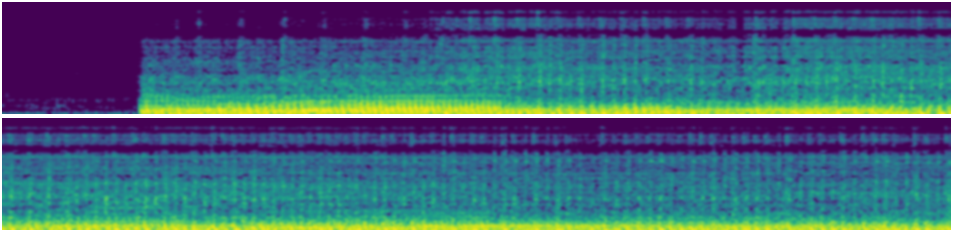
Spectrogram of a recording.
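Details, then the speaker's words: Motorcycle just started after work: an uneven single-cylinder idle that stumbles intermittently. It also stutters when overtaking, and switching the headlight sometimes cures it. The owner is replacing the battery. "Tapi anehnya kenapa itu penyakitnya kadang-kadang yang gue nggak ngerti nih. Suaranya kayak gini nih gue cantumin videonya."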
